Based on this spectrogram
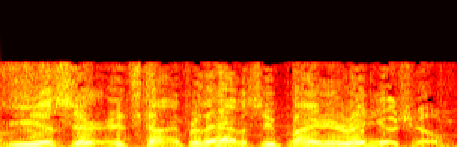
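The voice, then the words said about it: Announcer-style radio voice. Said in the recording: “Was that your radio voice?”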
